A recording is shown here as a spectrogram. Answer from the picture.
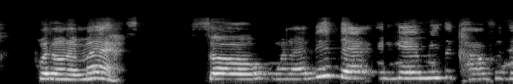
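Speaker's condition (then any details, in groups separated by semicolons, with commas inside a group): Cerebral palsy; spastic quadriplegic, all four limbs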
